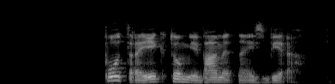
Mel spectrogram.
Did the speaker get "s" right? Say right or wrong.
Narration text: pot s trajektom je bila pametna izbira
wrong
